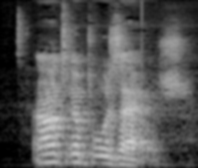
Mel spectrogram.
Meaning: warehousing (storage in a warehouse)
- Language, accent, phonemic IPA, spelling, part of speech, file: French, Canada, /ɑ̃.tʁə.po.zaʒ/, entreposage, noun, LL-Q150 (fra)-entreposage.wav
